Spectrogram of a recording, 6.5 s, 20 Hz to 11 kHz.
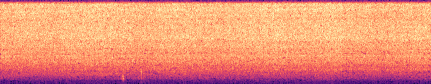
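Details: Nissan Maxima fuel injector on a test rig at 34 psi, with the pressure regulator confirmed working. A steady, unbroken hiss comes from the injector with no pulsing: it is a leaking, bad injector.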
